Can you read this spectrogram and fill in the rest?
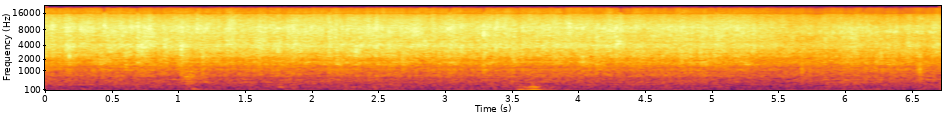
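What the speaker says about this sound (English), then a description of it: "Listen to that sizzle." Steaks sizzle steadily in a hot pan, a soft continuous crackle with a brief low knock partway through.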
